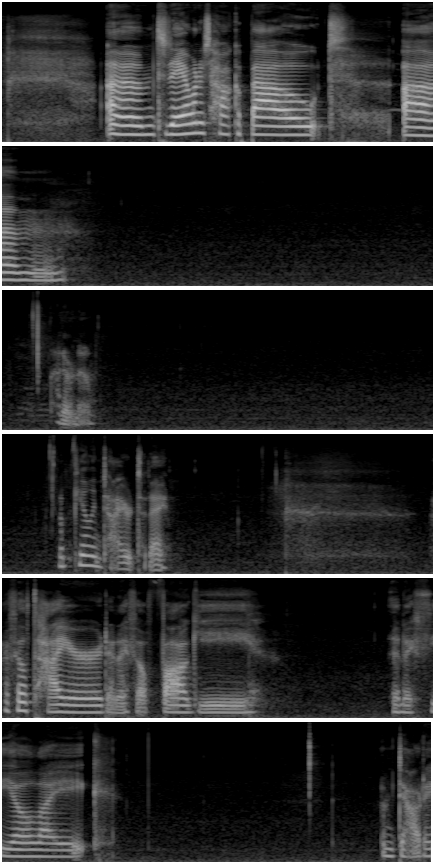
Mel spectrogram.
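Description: A woman speaks calmly and closely into a microphone, with pauses.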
